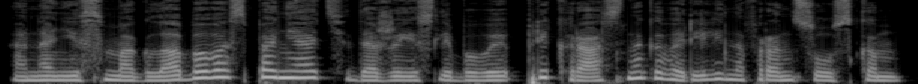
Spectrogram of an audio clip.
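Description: A woman voicing a calm, learned male baron in an audiobook, speaking in a measured, explanatory way. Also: deep voice, no echo, studio quality. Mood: explaining.

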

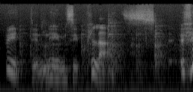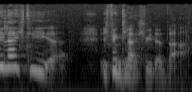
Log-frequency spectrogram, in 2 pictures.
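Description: A woman's voice: medium pitch, sing-song, slow, creaky, background noise, full character voice. An actress playing a gushing, coaxing aristocratic lady hostess with grand politeness in an old radio crime comedy. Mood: gushing, solicitous. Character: gushing, over-solicitous aristocratic lady hostess, slyly insistent.

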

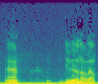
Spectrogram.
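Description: An actor playing a wry, methodical police inspector in a radio drama, politely probing in a musing, unhurried way. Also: male voice, low voice, creaky, lo-fi sound, exaggerated voice. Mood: affable, shrewd. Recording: hum and steady noise behind voice.

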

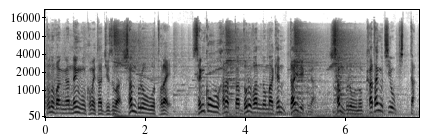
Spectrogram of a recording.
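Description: Guy as audio drama narrator, fast urgent formal delivery, music behind him. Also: on the high side, animated, lightly acted. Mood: intense narration. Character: brisk, intense male storyteller of battle scenes.

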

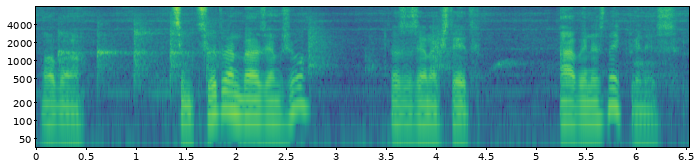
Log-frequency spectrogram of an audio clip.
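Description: A man's voice: low-pitched, lively intonation, moderate pace, mellow, slight background noise. An actor playing a grumbling, insinuating village tradesman in a Bavarian dialect radio play. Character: grumbling, suspicious village tradesman spreading rumours.

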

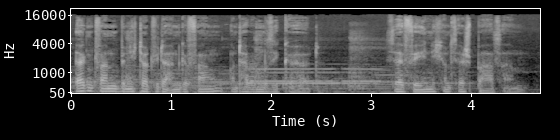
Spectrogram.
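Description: A man's voice: lowish voice, a little fast. A man reminiscing in short, reflective phrases in a spoken-word radio monologue. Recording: loud music over the voice. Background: loud music.

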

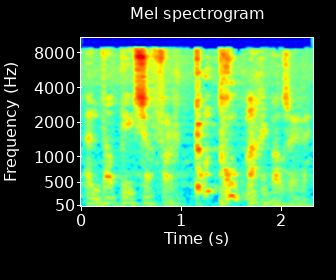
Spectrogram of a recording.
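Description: Radio drama authoritative Dutch male agent, emphatic explainer, creaky voice, very animated intonation. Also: low voice, normal speed, a little hiss or hum, heavily acted. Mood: grave. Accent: Netherlands Dutch. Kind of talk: Dutch radio play acting.

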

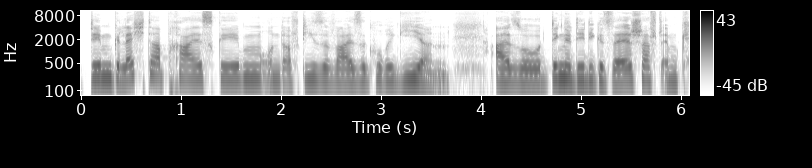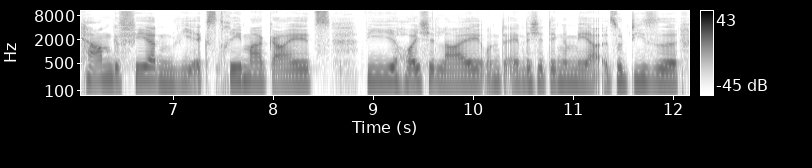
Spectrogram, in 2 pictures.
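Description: A woman's voice: medium pitch, dry recording, studio quality. A woman giving explanatory expert commentary in an interview.

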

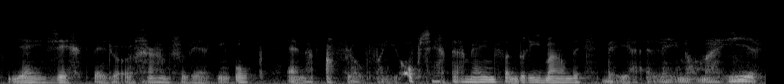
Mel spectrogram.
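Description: An embittered film actor and husband in a radio play. His low, rough-edged voice swings widely as he complains and justifies himself theatrically. The old recording is slightly muffled. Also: sing-song, a little slow, hardly any pauses, exaggerated voice. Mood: coaxing, smug. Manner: theatrical, exasperated. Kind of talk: Dutch radio drama acting.

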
